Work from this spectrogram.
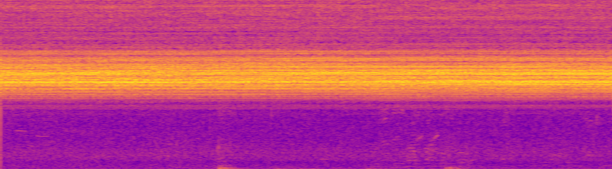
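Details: Daytime cricket chorus: a constant high, buzzy trilling from many insects, with two brief low thumps partway through.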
